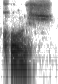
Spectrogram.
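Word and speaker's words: cosh: is pushed misspelled like this course what is pronounced coach coach X yeah that would be equal to 1/2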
